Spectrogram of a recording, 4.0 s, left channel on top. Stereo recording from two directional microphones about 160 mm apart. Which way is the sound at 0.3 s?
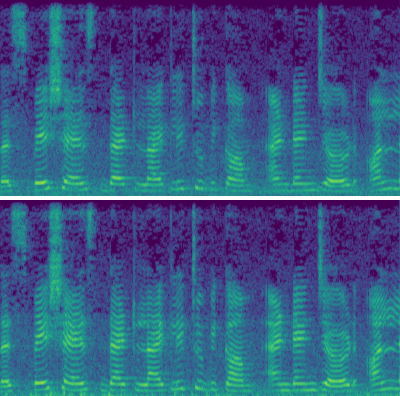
45° right (ahead or behind).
